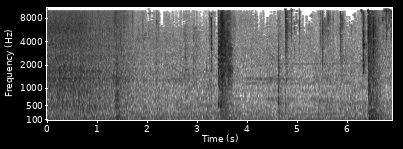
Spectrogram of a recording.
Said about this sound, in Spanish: Ya de noche, conduce el jeep por una calle y lo detiene junto a la acera frente al portal de Sharon.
